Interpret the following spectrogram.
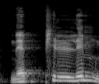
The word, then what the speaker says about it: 네피림: 당시에 땅에는 네피림이 있었고, 원래는 사실은 한글 발음이 네피림 그런데 원래는 그나마 좀 원어 발음하고 좀 가까이 가려면 네필림 그래야 됩니다. 근데 그냥 우리가 네필림 하는 것보다 네피림 발음이 훨씬 편하니까 그냥 그렇게 썼는데, 네필림이라는 단어는 히브리어 원어에서는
